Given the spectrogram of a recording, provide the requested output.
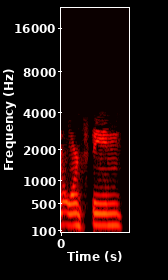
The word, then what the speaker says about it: Ornstein: My name is Ben Ornstein, uh, O-R-N-S-T-E-I-N. My last name is how you spell it.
